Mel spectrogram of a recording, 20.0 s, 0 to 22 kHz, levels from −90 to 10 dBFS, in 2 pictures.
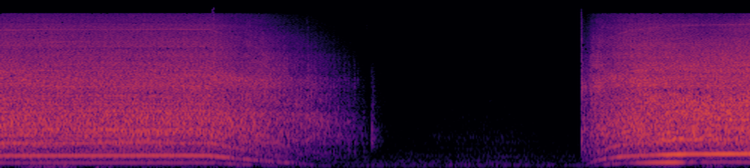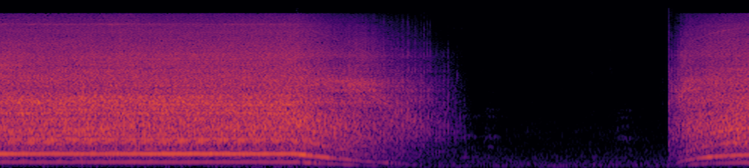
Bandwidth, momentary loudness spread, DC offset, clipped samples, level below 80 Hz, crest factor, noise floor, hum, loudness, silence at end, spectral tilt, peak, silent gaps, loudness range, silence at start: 16 kHz; 13 LU; under 0.1%; under 0.1%; -74 dBFS; 18 dB; -75 dBFS; none; -26 LUFS; 0 s; -1 dB/octave; -12 dBFS; none; 16 LU; 0 s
